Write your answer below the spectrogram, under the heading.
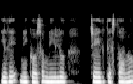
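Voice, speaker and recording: A woman's voice: mid-range voice, completely flat delivery, normal speed, creaky, dark tone. A woman voicing a kind, middle-aged mother-in-law who speaks soothingly and affectionately in a storybook reading.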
